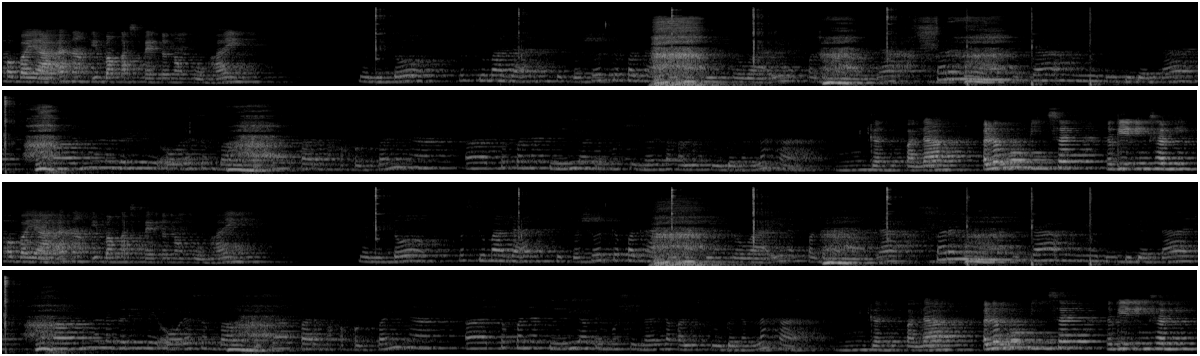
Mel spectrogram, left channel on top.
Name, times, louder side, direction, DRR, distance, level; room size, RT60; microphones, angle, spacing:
voice 1, 0.0-2.4 9.3-9.7 20.3-23.8, left 2 dB, 20° left, 1 dB, 4.9 m, -38 dB
sound 1, 3.6-3.9 5.0-5.3 6.2-6.8 7.3-7.6 8.4-9.0 9.6-10.0 10.2-11.2 11.5-11.6 11.9-12.1, right 4 dB, 10° right, 0.9 m, -42 dB
voice 2, 3.6-4.3 4.6-9.0 9.3-20.0, right 1 dB, 40° right, 2 dB, 3.9 m, -45 dB
sound 2, 5.0-5.1 6.0-6.1 6.5-7.1 8.2-10.1 12.2-12.6 13.8-13.9 14.2-14.8, left 2 dB, 75° left, 1.9 m, -37 dB
28.5 x 25.0 x 7.8 m, 1.1 s
head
